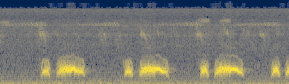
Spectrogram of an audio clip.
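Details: Spotted dove kept as a ground decoy, singing in the khan yon style to lure other doves: hoarse two-part coos, a short note then a longer one, about once a second, over faint high insect chirping.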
